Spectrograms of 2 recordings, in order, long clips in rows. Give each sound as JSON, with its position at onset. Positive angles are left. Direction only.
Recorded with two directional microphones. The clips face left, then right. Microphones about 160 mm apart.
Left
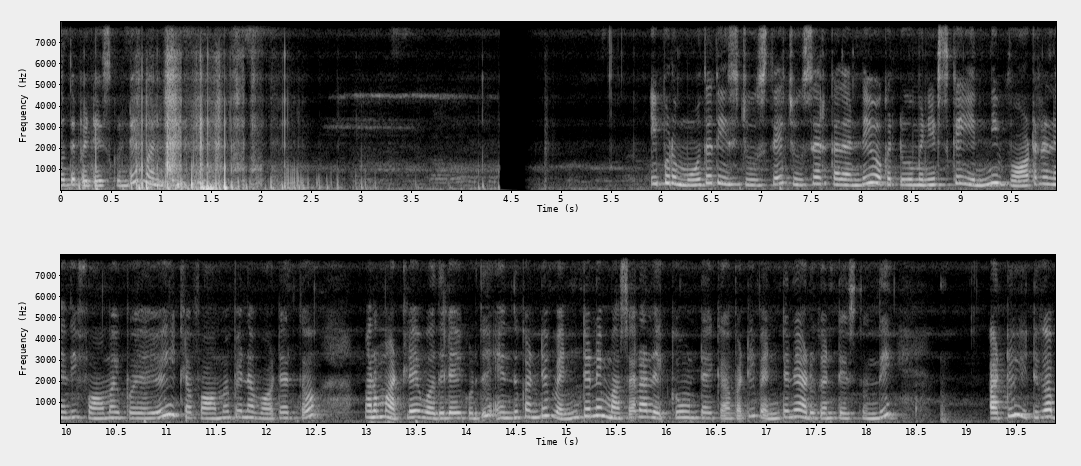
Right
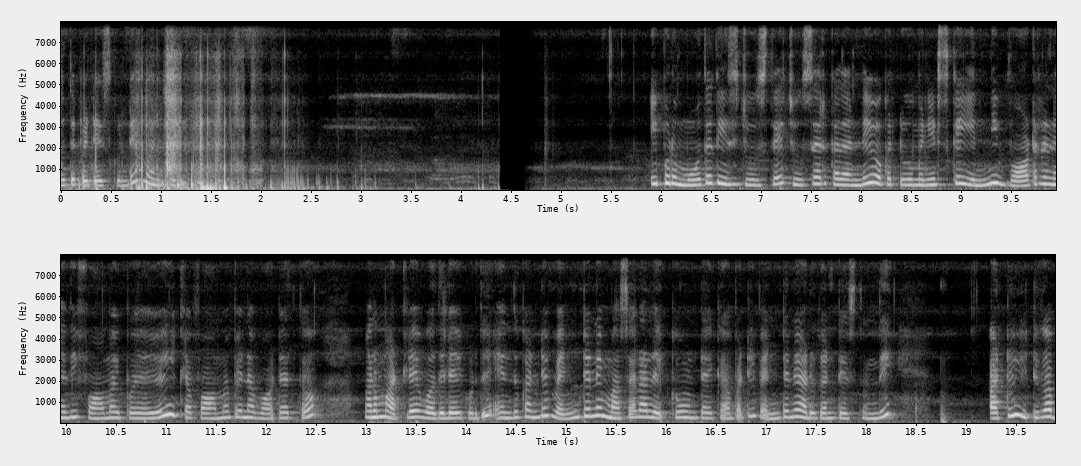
{"t": 0.0, "sound": "speech", "side_deg": -5}
{"t": 5.9, "sound": "a woman's voice", "side_deg": -20}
